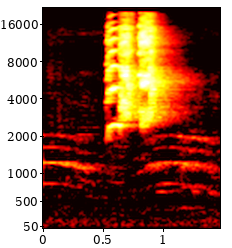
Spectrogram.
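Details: Lovebird sunning in dull, overcast weather, ngekek panjang style; one shrill, rasping double burst of high chatter lasting about half a second over a quiet steady hum.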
